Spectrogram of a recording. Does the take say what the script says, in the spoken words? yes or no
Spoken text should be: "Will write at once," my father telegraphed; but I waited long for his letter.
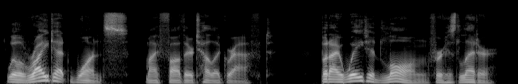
yes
